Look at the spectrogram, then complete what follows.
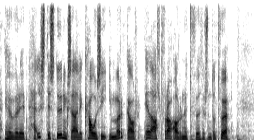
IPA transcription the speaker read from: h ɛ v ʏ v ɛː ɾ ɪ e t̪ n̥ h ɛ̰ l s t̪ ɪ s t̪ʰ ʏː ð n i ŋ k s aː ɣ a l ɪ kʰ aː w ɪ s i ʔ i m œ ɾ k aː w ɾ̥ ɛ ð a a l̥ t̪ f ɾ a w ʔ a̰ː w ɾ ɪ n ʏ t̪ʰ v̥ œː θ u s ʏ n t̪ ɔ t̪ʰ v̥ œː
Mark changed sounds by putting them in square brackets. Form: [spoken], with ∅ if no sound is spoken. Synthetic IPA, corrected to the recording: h ɛ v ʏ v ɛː ɾ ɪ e t̪ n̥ h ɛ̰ l s t̪ ɪ s [t̪] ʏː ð n i ŋ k s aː [ð] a l ɪ kʰ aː w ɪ s i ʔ i m œ ɾ k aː w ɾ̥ ɛ ð a a l̥ t̪ f ɾ a w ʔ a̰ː w ɾ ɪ n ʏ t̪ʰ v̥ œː θ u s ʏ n t̪ ɔ t̪ʰ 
